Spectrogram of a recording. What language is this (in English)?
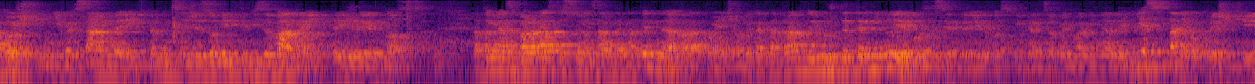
Polish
